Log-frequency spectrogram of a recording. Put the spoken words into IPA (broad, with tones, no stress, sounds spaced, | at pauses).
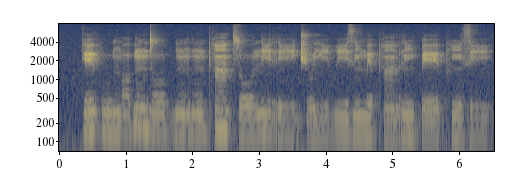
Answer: k e˨˦ f uː˨ ŋ ɔ˨ ɗ ũ˦ d oː˨ ɡ͡b ũ˨ ɡʷ ũ˨ pʰ ã˦ t͡s oː˨ n i˦ r iː˨ d͡ʒ ʊ˨ j i˨ β iː˦ z ĩ˦ m e˦ pʰ ã˨ r ĩ˦ k͡p eː˨˦ pʰ ĩ˦ z i˦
